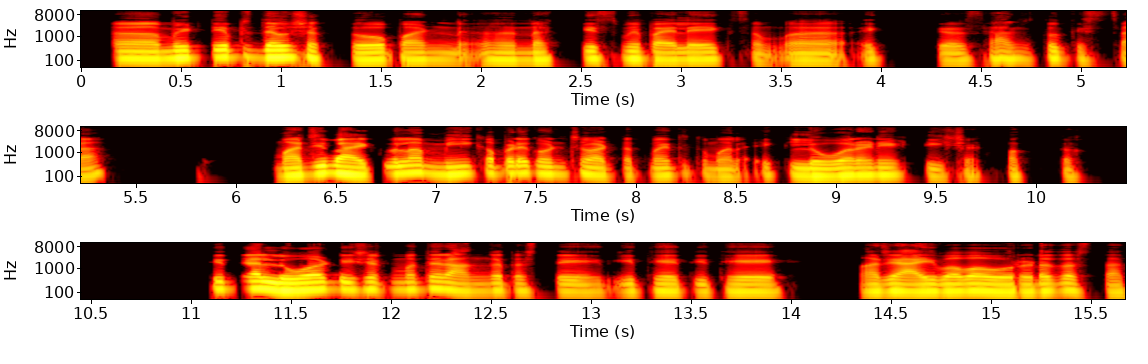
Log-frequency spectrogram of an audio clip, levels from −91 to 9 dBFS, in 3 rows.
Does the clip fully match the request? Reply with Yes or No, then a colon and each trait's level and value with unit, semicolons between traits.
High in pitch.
No: low, 115 Hz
